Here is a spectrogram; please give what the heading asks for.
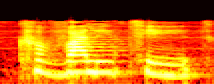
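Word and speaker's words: Qualität: Whenever you have a Q and Q together, you pronounce it as like a K and W together like German W. Okay. So we don't say because many people say but it's not it's okay. So like in English it's quality but we don't have this in in German. Okay. It's qualitate qualitate and quantitate the quantitate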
